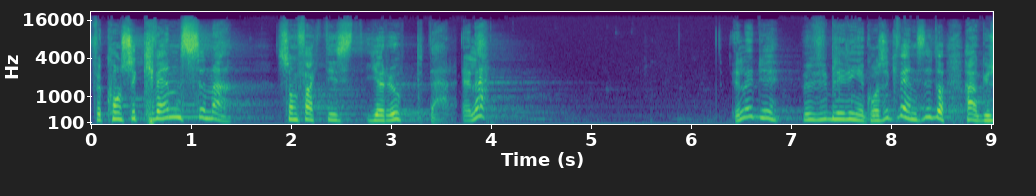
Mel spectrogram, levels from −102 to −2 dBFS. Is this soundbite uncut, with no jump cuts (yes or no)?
no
